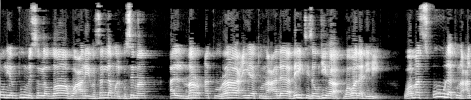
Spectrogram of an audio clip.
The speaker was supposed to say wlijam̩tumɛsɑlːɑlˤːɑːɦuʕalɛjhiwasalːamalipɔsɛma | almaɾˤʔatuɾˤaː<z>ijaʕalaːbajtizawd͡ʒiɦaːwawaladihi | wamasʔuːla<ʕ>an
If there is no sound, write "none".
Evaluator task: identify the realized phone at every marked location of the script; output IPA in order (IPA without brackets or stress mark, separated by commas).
ʕ, ʕ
